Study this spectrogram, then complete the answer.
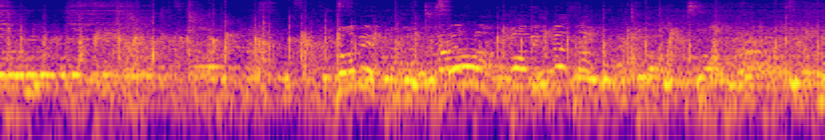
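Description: A crowd of men talks and cheers loudly nearby.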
